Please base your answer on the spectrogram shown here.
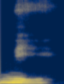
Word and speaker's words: knee: And K, knife, no, knee.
